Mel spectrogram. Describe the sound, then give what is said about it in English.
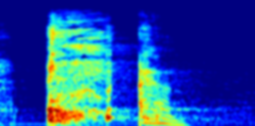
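Two loud, harsh coughs in quick succession, the second shorter and fading into a raspy clearing of the throat, with no talking around them. “And so now I can sell cough drops.”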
